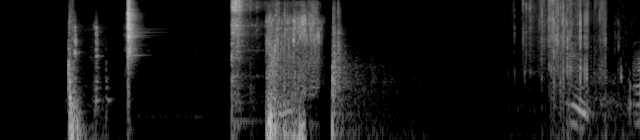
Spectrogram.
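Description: Sound effects of a toaster contraption firing toast at a breakfast table. A knock comes about a second in, then a sharp click with a brief ringing, then a louder clattering burst about three seconds in. A rushing noise fills the last second and a half.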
